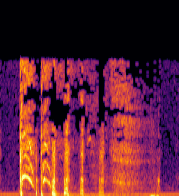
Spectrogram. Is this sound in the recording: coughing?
yes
